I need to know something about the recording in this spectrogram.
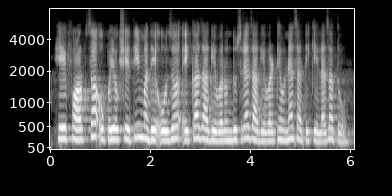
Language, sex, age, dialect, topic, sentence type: Marathi, female, 25-30, Northern Konkan, agriculture, statement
